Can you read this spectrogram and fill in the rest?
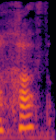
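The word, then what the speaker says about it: Hough: Just my full name, Chelsea Maria Huff, like Tuff, H-O-U-G-H. I say Huff like Tuff just so you know how to pronounce it.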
